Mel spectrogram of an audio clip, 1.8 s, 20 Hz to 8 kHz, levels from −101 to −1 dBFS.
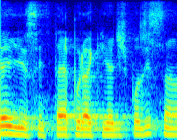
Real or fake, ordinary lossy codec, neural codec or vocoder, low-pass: real; none; none; none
